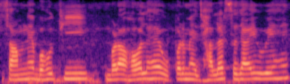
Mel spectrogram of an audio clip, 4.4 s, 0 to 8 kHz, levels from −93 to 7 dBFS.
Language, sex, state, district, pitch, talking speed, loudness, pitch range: Hindi, male, Jharkhand, Deoghar, 190 Hz, 165 wpm, -15 LUFS, 175-200 Hz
